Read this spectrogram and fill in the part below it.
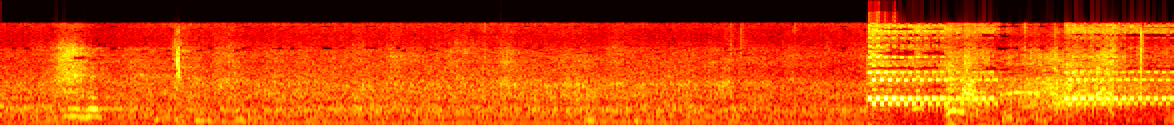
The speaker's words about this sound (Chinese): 来电话了， 嗯来电话你就不接得了，你给摔坏了干啥玩意儿？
